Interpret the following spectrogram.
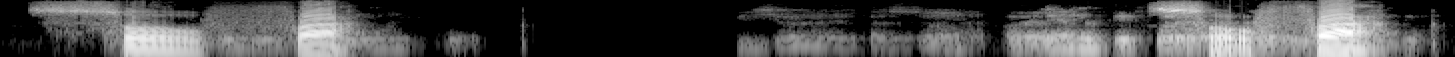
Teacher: el acento o fuerza de voz está en la última sílaba entonces decimos estamos frente a una palabra aguda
